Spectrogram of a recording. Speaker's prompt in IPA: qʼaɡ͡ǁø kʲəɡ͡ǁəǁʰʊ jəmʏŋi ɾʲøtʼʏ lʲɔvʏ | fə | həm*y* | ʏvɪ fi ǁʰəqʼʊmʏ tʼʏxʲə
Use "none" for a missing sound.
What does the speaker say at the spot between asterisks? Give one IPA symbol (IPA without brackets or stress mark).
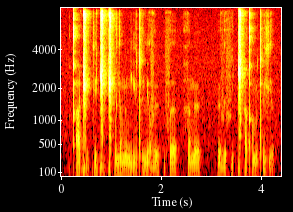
ø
